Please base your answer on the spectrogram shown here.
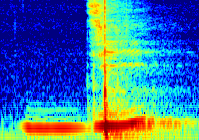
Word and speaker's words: dizaine: Je n'entends pas un, j'entends est et j'entends ne. Parce qu'en réalité, ils ne sont pas, le AI et le N ne sont pas dans la même syllabe. Il y a la syllabe di, zé et ne. Ils ne marchent pas ensemble, ils ne sont pas mariés.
